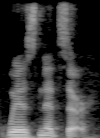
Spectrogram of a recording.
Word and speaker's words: Wiznitzer: at it, I think it's the two Z's always get people like really crazed for some reason. But it really is phonetic. Like it's just chopped up into three syllables, like Wiznitzer. Yes. It actually isn't difficult when you do that.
